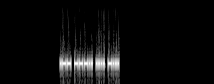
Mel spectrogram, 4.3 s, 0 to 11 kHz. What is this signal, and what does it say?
Morse code, heard as a keyed tone, about 49 wpm, 700 Hz. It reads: W8HB
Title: USA Call Signs - 4 Characters - Repeated 3x - 50wpm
